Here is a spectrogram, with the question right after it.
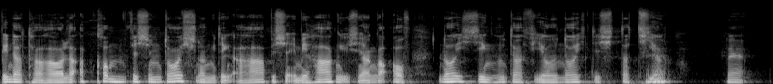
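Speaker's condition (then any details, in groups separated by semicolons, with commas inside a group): Deafness with cochlear implant, congenital deafness; raised orally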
